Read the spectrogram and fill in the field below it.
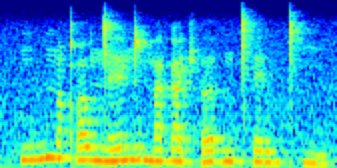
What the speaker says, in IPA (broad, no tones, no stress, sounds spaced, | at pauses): ŋ u ŋ ʊ qʼ o ŋ͡ǀ ɛ ŋ͡ǀ u m a ɠ a t͡ʃʼ ɐ ʔ ə ŋ ǀʰ ɛ ɾ ʊ b ǀʰ i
